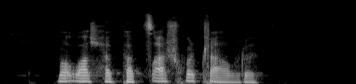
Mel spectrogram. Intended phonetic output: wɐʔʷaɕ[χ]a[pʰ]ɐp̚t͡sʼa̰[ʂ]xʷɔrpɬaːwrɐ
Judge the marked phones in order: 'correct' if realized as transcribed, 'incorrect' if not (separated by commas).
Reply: incorrect, correct, correct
